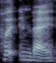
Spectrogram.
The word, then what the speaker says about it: Put-in-Bay: my uh oh yeah somebody wrote it up Put-in-Bay that's how you say it um hi Pammy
